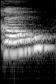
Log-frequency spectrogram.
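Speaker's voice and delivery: teacher modelling the कौ sound; clear demo of कौ. Shown as a demonstration. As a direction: sound out कौ for children. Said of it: "okay, जैसे".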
